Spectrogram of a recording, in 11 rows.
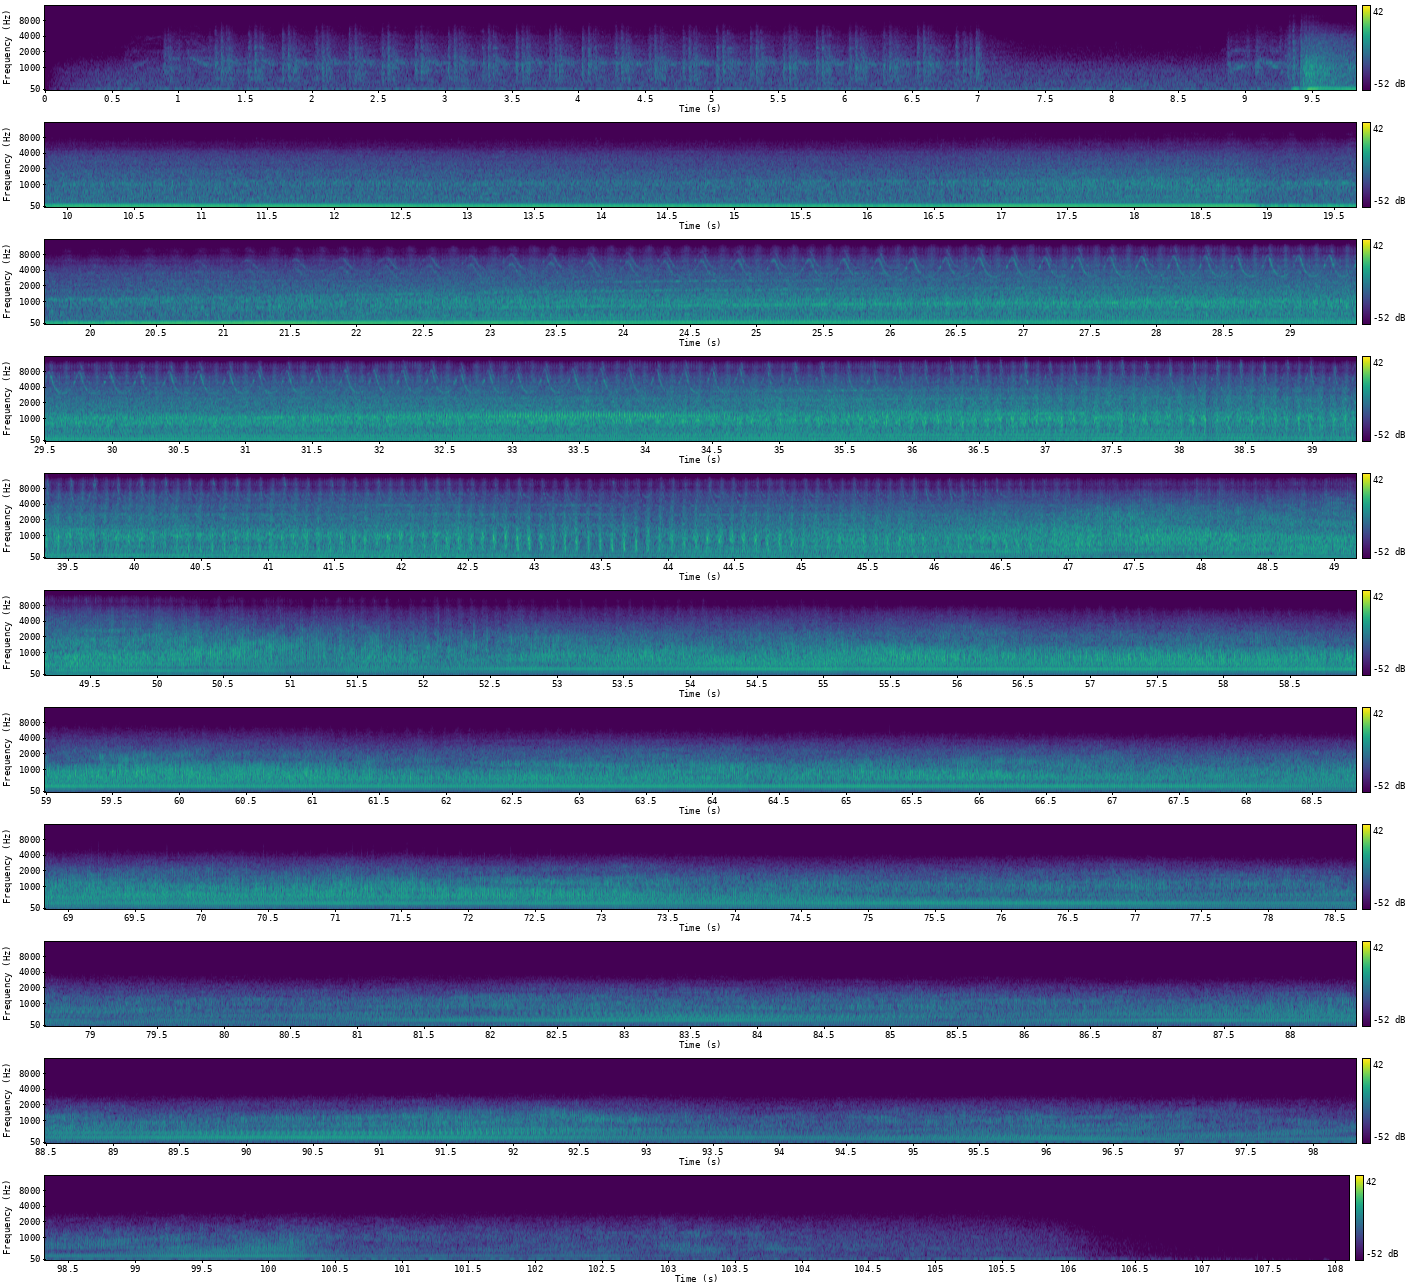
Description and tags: Helikopteri, nousu, lähtee ja etääntyy / A helicopter taking off, receding, rotor, propeller blades, Bell 47G2 OH-MIG
Bell 47G2 OH-MIG. Käynnistys, lisää kierroksia, nousu, etääntyy. Roottorin lavat viuhuvat.
Paikka/Place: Suomi / Finland / Helsinki, Malmi
Aika/Date: 23.03.1972
Finland, Suomi, Soundfx, Roottori, Finnish-Broadcasting-Company, Yle, Tehosteet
